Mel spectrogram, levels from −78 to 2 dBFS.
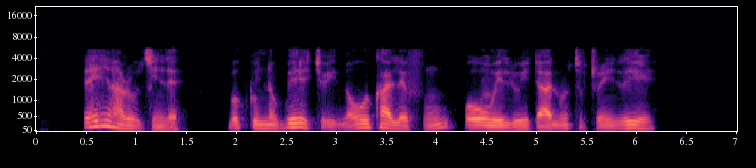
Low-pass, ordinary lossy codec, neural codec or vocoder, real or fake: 5.4 kHz; none; codec, 16 kHz in and 24 kHz out, 0.6 kbps, FocalCodec, streaming, 4096 codes; fake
